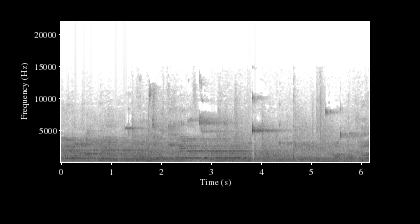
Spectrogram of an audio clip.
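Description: Futsal ball being kicked and bouncing on a wooden indoor court, with shoes squeaking on the floor and players' shouts in an echoing sports hall.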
